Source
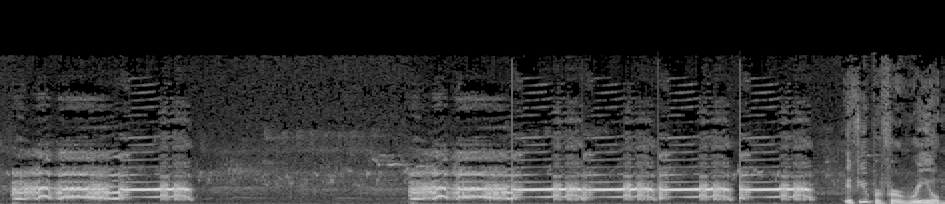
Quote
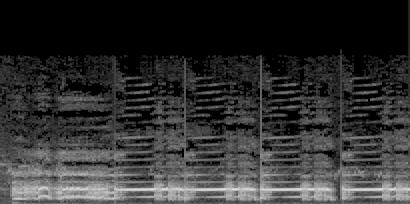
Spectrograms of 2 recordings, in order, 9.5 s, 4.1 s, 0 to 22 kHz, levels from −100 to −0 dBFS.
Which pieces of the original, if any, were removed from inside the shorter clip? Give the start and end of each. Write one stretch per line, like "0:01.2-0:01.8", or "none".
0:01.1-0:05.1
